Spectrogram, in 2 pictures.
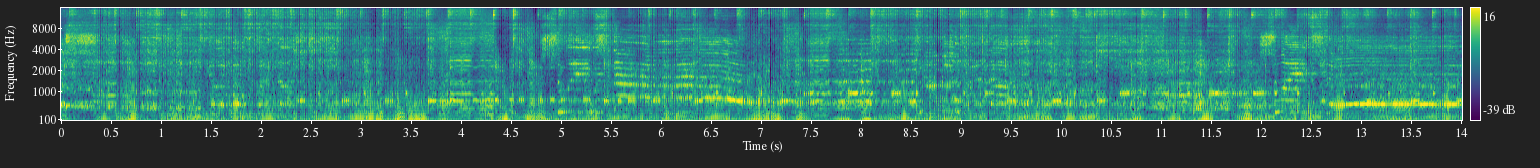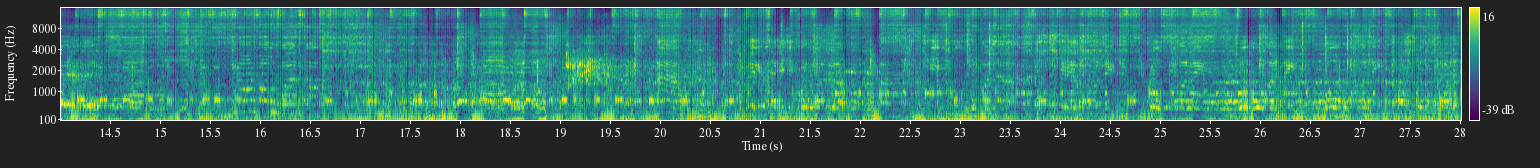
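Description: A live band plays loud, steady music with a heavy bass beat, electric guitars and violins over it, with sustained held notes in the melody.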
